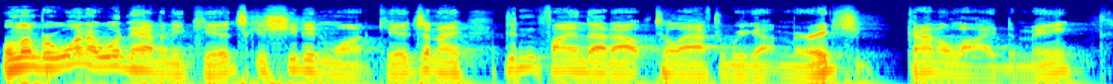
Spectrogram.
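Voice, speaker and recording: Very fast and with hardly any pauses, a man with a fairly low pitch speaks in a bright, sharp tone, his pitch swinging very widely. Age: 60s. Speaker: podcast guest, entrepreneur and mentor. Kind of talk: podcast interview. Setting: podcast studio. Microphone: Rode broadcaster studio mic.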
